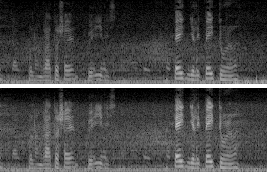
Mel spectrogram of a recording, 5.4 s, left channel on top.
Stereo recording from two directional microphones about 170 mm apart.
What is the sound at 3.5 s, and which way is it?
Speech, 30° left (ahead or behind).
